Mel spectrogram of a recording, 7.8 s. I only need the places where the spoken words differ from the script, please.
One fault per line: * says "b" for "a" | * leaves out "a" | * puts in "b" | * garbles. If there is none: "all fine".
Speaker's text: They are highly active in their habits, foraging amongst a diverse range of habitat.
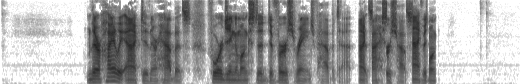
* leaves out "in"
* garbles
